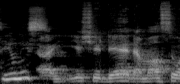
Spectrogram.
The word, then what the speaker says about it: Eunice: I'm talking about ifbb Pro women's bodybuilding Legend yunice and did I pronounce everything correct Unice yes you did I'm also a WPD Pro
